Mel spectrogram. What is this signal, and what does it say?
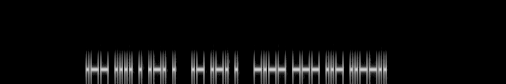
Morse code, heard as a keyed tone, about 50 wpm, 700 Hz. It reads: WHERE ARE YOU?
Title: Sentences from Top 200 Words 50wpm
